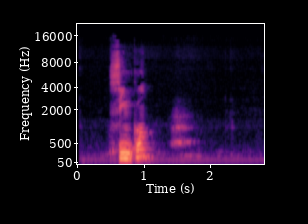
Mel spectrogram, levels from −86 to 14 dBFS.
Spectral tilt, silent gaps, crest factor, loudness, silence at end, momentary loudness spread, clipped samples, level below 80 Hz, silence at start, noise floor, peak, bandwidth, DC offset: -6 dB/octave; none; 20 dB; -17 LUFS; 1.15 s; 23 LU; under 0.1%; -56 dBFS; 0.5 s; -53 dBFS; -2 dBFS; 13.5 kHz; under 0.1%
